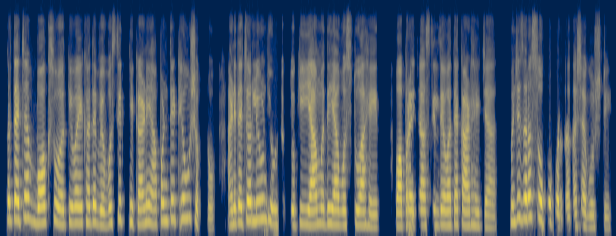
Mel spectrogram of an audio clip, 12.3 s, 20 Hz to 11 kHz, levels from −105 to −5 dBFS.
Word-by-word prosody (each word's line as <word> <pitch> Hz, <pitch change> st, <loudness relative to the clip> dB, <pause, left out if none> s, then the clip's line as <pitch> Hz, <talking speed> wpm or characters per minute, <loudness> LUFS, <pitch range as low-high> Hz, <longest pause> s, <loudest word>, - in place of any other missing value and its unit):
तर 260 Hz, -, +4 dB
त्याच्या 275 Hz, +2 st, +5 dB, 0.2 s
बॉक्सवर 225 Hz, -1 st, +4 dB
किंवा 225 Hz, 0 st, +1 dB
एखाद्या 230 Hz, +1 st, +1 dB
व्यवस्थित 220 Hz, +6 st, -2 dB
ठिकाणी 225 Hz, 0 st, +1 dB
आपण 215 Hz, +4 st, -1 dB
ते 270 Hz, -, 0 dB
ठेवू 285 Hz, +2 st, -1 dB
शकतो 145 Hz, -1 st, -7 dB, 0.3 s
आणि 200 Hz, +3 st, +1 dB
त्याच्यावर 240 Hz, +3 st, +4 dB
लिहून 270 Hz, +2 st, 0 dB
ठेवू 220 Hz, -6 st, -1 dB
शकतो, 200 Hz, 0 st, -6 dB
की 210 Hz, -1 st, -6 dB
यामध्ये 205 Hz, +2 st, +3 dB
या 200 Hz, -1 st, +4 dB
वस्तू 195 Hz, +1 st, -3 dB
आहेत, 170 Hz, -3 st, -4 dB, 0.4 s
वापरायच्या 195 Hz, +1 st, +2 dB
असतील, 195 Hz, 0 st, -6 dB
तेव्हा 195 Hz, -1 st, +2 dB
त्या 205 Hz, -1 st, 0 dB
काढायच्या. 185 Hz, -4 st, -2 dB, 0.3 s
म्हणजे 240 Hz, +6 st, -1 dB
जरा 285 Hz, +2 st, +5 dB
सोपं 270 Hz, -4 st, +1 dB
पडतात 165 Hz, -2 st, -3 dB
अशा 180 Hz, +2 st, -3 dB
गोष्टी. 160 Hz, -2 st, -10 dB
210 Hz, 155 wpm, -24 LUFS, 195-240 Hz, 0.4 s, त्याच्या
